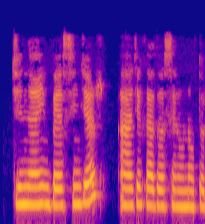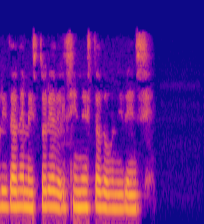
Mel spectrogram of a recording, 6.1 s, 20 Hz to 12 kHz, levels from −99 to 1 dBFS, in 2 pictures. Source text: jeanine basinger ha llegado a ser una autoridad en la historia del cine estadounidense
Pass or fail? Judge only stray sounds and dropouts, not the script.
pass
